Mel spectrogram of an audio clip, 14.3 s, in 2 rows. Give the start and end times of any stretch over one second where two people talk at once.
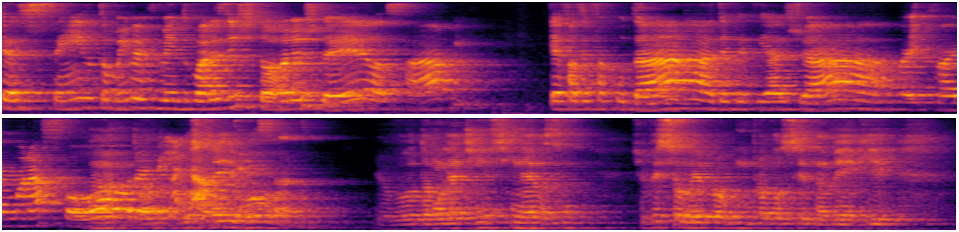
7.8-9.2

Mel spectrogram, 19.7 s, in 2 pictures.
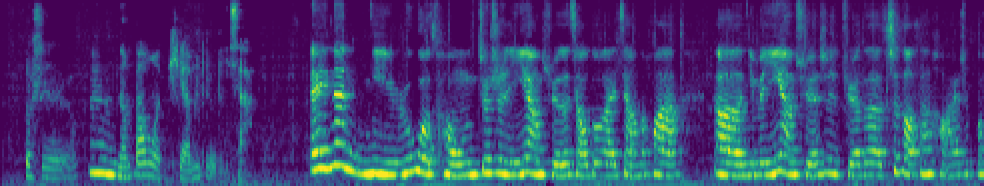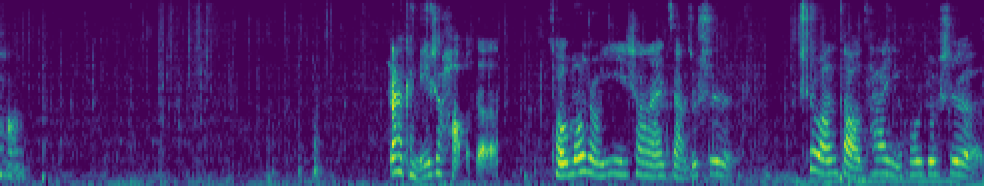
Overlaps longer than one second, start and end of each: none

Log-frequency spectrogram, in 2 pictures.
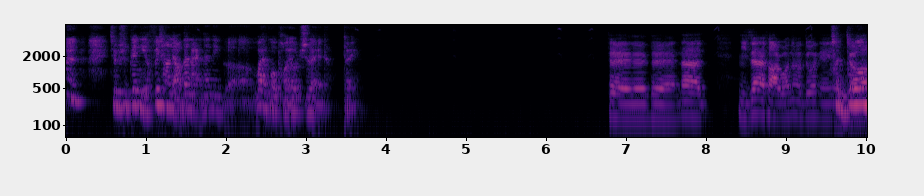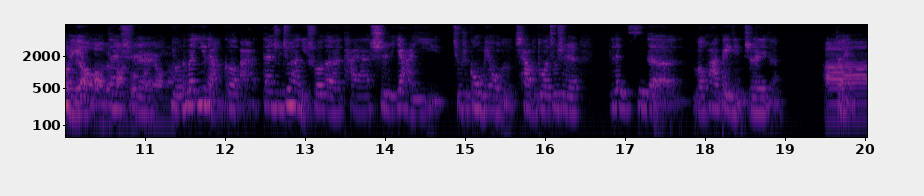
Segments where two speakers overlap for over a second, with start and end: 9.6-11.4

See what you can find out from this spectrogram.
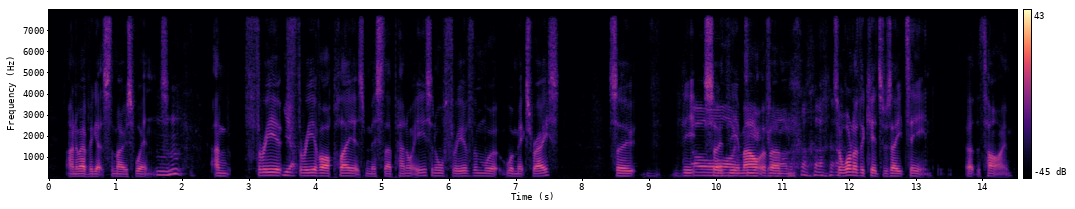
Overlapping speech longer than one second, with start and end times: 9.6-11.2

